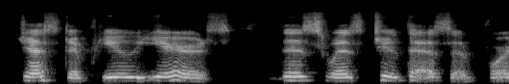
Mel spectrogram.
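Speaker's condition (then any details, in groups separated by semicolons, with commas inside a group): Primary lateral sclerosis; voice affected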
